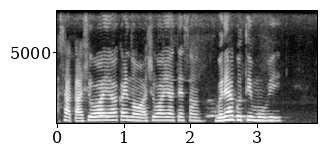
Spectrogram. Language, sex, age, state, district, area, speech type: Goan Konkani, female, 18-30, Goa, Sanguem, rural, spontaneous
